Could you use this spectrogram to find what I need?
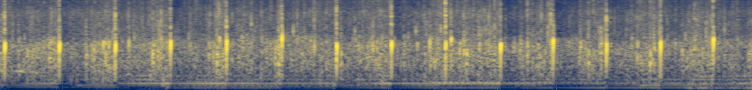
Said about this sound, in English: Come on, keep clapping.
